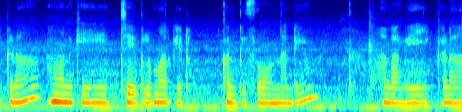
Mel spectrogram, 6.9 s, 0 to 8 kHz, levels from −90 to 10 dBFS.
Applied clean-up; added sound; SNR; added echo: none; none; none; none.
